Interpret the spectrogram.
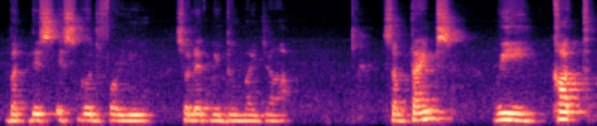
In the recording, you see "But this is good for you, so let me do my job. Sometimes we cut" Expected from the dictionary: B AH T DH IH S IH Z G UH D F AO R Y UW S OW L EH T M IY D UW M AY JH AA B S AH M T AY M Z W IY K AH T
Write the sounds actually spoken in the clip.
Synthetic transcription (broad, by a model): B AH T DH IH S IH S G UH D F AO R Y UW S OW L EH T M IY D UW M AY JH AA B S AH M T AY M S W IY K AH T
